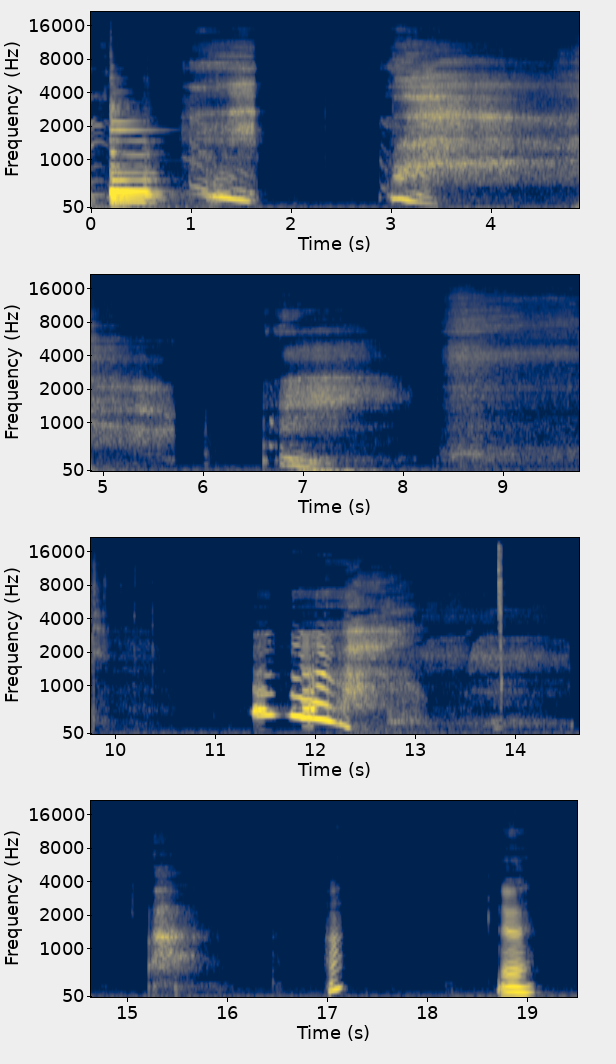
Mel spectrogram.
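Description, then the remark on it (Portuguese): A person yawns and stretches several times, long drawn-out voiced yawns sliding down in pitch into breathy sighs and groans, separated by short quiet pauses, with no talking. “Desculpem não pedir desculpa por isto, mas formei-me em locução e disseram-me que bocejar e espreguiçar faz bem à voz.”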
